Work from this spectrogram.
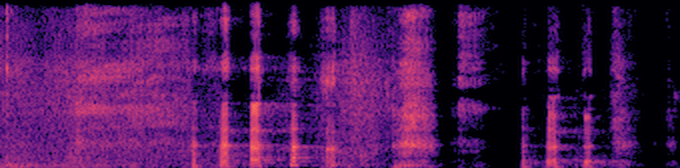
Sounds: Laughter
